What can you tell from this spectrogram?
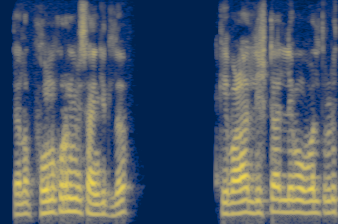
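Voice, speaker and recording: Fairly high in pitch, a man talks in a plain, everyday voice. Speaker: father of recruit. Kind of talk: interview.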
